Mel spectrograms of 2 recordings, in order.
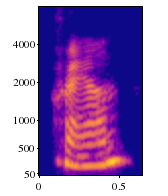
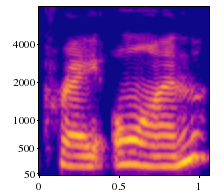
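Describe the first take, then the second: First: The word has one syllable. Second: The word has two syllables. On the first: "with one syllable, it's crayon" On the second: "two syllables, crayon, um, where the second syllable rhymes with dawn"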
